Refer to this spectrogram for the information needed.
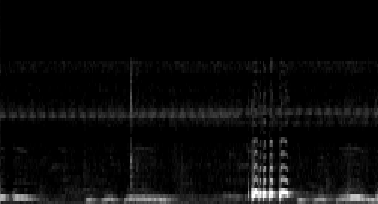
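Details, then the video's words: Local zebra dove song used to prompt caged doves to sing: soft, low cooing phrases, with a brief cluster of sharp, higher clicking notes in the middle. "masteran perkutut lokal - Pancingan perkutut agar bunyi"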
